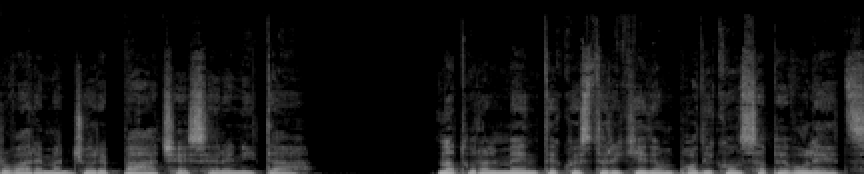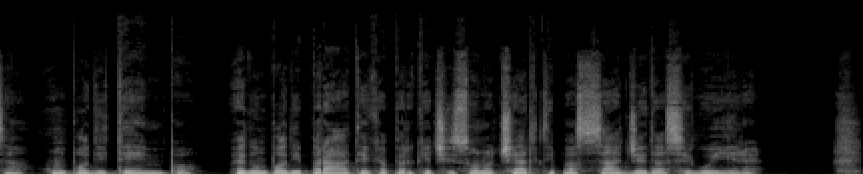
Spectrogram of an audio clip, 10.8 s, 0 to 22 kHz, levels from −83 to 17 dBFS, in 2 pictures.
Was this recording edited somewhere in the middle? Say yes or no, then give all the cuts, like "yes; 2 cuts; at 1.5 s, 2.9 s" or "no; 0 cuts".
no; 0 cuts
